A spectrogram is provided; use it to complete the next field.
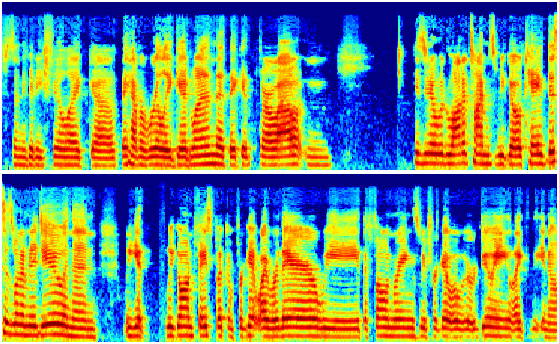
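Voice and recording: A woman speaks at a moderate pace in a fairly low pitch with a fairly bright tone. Her pitch moves very little.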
